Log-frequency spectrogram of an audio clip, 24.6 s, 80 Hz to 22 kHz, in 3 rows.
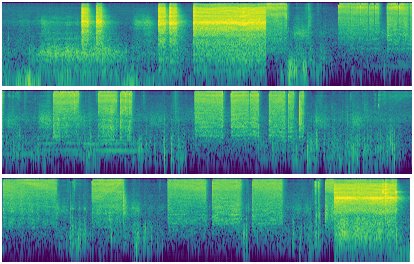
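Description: Spray gun applying dry guide coat over a 1950 Chevy truck hood, long steady hissing passes broken by short pauses, close and loud throughout.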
